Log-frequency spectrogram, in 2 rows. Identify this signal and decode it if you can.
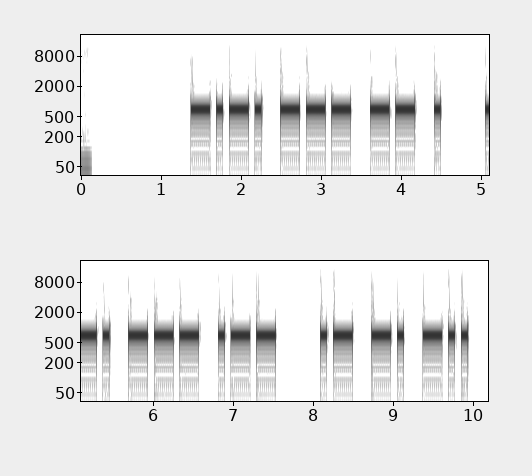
Morse code, heard as a keyed tone, about 15 wpm, 700 Hz. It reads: COME NOW AND
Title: Sentences from Top 1000 Words - Review Part 4 - 15wpm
